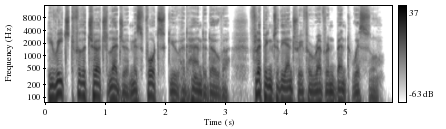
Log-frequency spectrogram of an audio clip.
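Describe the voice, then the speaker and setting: A man narrating a scripted mystery in a measured, wry literary manner. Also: rumbling low, sing-song, dry recording, studio quality.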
